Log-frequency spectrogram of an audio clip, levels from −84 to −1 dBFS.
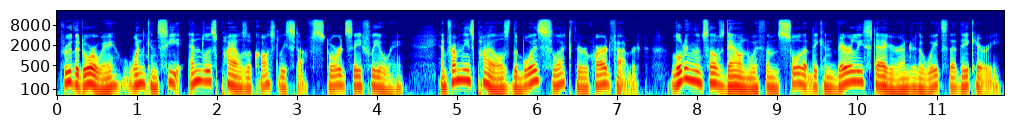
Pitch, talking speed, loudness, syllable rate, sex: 125 Hz, 210 wpm, -19 LUFS, 5.9 syllables/s, male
